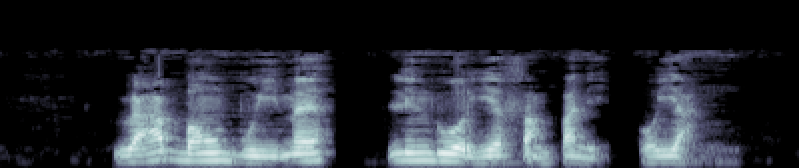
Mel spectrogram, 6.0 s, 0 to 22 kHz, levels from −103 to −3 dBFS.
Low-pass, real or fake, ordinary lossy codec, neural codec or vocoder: 7.2 kHz; real; MP3, 32 kbps; none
